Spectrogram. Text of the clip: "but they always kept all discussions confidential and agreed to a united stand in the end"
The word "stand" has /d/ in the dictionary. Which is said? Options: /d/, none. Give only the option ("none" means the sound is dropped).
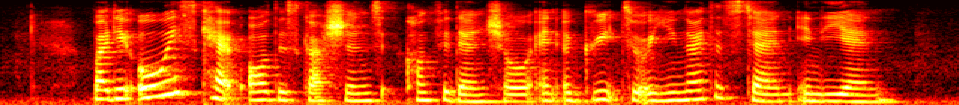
none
